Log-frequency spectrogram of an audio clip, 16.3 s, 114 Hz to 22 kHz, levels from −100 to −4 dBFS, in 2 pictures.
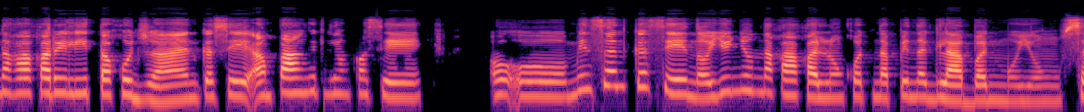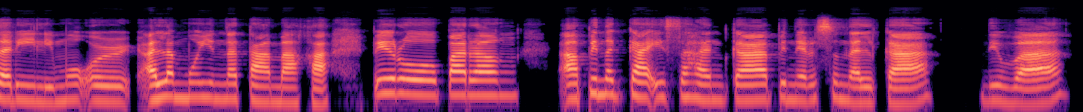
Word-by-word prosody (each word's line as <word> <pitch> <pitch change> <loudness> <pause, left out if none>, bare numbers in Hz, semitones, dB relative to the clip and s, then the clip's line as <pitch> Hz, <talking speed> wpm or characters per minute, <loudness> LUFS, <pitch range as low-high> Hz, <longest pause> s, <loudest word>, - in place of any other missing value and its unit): nakaka-relate 280 -1 +2 0.2
ko 265 -2 -2
d'yan. 210 +1 +1
Kasi 245 +1 0
ang 245 0 +2
pangit 285 +1 +5
lang 275 -1 -11
kasi 235 -4 -2 0.5
oo. 240 -2 -5
Minsan 335 +7 -2
kasi 320 -8 +1
'no 225 -3 -2
yun 290 +6 -1
yung 310 -2 -7
nakakalungkot 240 -4 -1
na 225 - 0
pinaglaban 215 -4 0
mo 200 -1 -13
yung 195 0 -11
sarili 205 -3 +1
mo 205 +3 -9
or 195 -1 -4
alam 230 +3 +2
mo 235 - -7
yun 225 -1 -6
na 215 0 -2
tama 190 -3 +1
ka 170 -1 +2 0.3
pero 270 -1 +1
parang, 255 -1 +2 0.4
ah, 215 - +6
pinagkaisahan 235 -5 -1
ka, 210 0 +4
pinersonal 205 -3 -2
ka, 180 +6 +4 0.3
'di 200 -2 -9
ba? 180 +5 +4
230 Hz, 135 wpm, -24 LUFS, 205-260 Hz, 0.5 s, ah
